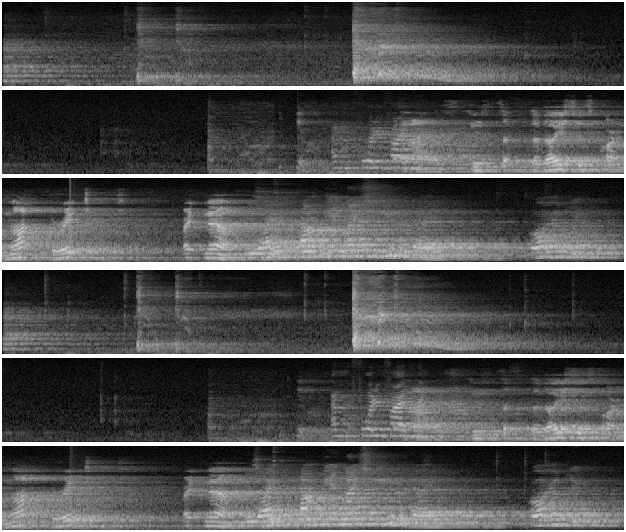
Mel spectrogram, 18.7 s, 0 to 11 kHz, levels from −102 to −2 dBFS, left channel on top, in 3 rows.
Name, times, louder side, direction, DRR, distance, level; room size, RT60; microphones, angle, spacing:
voice 1, 1.3-1.9 2.2-2.3 2.7-2.8 3.5-4.6 9.5-10.9, right 2 dB, 50° right, 1 dB, 0.9 m, -35 dB
voice 2, 10.2-10.6 10.9-13.2 14.2-14.8, left 3 dB, 65° left, 5 dB, 0.7 m, -30 dB
voice 3, 14.8-16.8 17.7-18.2, equal, 75° right, -5 dB, 2.0 m, -28 dB
14.0 x 6.7 x 3.5 m, 3.0 s
head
